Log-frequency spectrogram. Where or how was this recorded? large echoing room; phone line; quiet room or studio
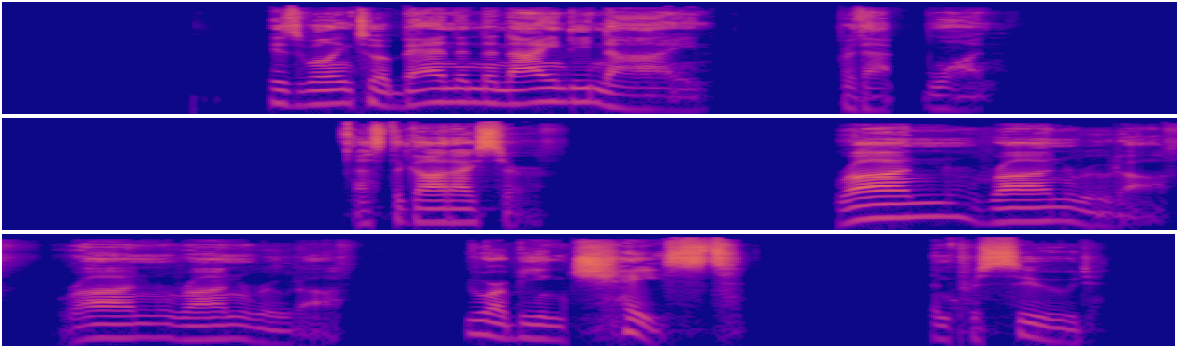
large echoing room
